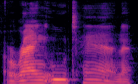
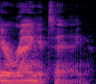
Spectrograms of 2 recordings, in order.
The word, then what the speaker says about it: orangutan: Now, by the way, it's pronounced orangutan, not G at the end. I'm going to say orangutang.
